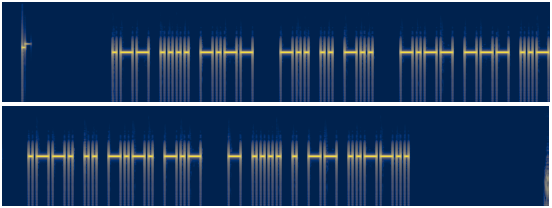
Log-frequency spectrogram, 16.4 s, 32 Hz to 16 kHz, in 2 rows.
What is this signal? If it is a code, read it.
Morse code, heard as a keyed tone, about 19 wpm, 700 Hz. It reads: WHY DID YOU PICK THEM?
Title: Sentences from Top 1000 Words 20wpm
